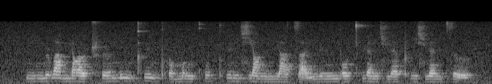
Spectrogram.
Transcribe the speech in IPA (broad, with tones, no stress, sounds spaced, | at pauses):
n̪ ə˨˦ n ɻ w ä˥˨ m j ɑ˨˦ ʊ̯ ʈ͡ʂʰ ɻ̩˨˦ n̪ i˥˨ ŋ pʰ y˥˨ n pʰ ɤ˩ m ɤ˦ ŋ pʰ u˥˨ pʰ y˦ n ɕ j ɑ˥˨ ŋ n̪ j ä˨˦ t͡s a̰˨˩ ɪ̯ n̪ y˨˦ n m j o˧ ʊ̯ t̪ʰ ɥ ɛ˥˨ n ɕ ɥ ɛ˨˦ pʰ i˥˨ ɕ ɥ ɛ˦ n t͡s ɹ̩˨˩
